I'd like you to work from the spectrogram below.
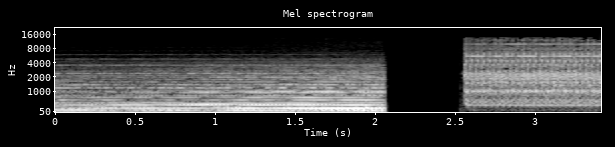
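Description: A telephone rings in a film scene: one sustained, bright ring lasting about two seconds, a short silence, then a second ring begins, loud and steady.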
